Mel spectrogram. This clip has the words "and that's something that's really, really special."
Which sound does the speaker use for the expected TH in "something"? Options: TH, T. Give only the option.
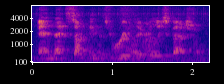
TH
